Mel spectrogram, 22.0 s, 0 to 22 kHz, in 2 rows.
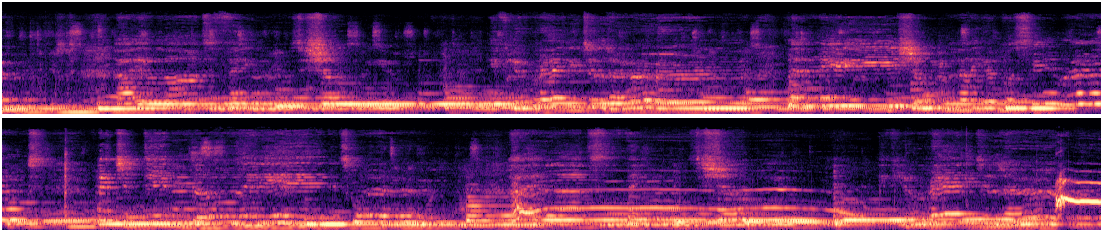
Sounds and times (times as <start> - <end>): Music: 0.0 - 21.9.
